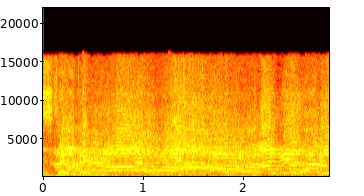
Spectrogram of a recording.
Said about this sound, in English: However, when it came time for Councilwoman Amanda Fritz to cast her vote, the crowd expressed its displeasure loudly.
